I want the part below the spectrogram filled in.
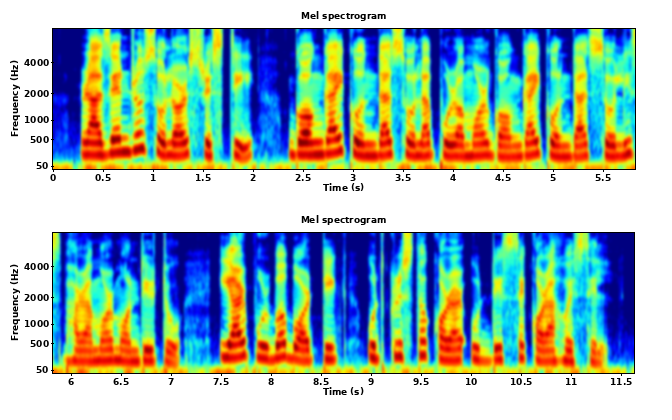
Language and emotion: Assamese, neutral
